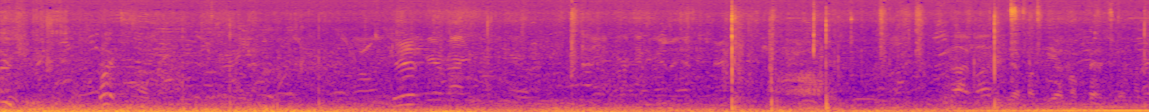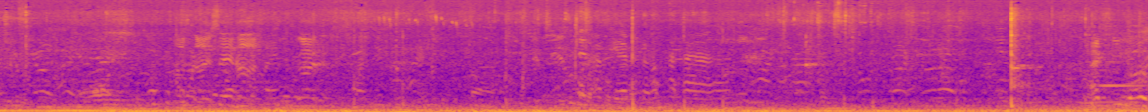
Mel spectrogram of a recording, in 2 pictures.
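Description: Wind rumbling on the microphone over faint voices of players and spectators calling out, with a few sharp knocks along the way.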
